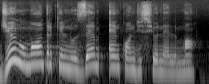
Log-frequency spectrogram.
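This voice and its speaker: Using a plain, everyday voice, a woman speaks at a medium pitch with lively intonation. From Burkina Faso. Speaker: nun. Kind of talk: religious teaching. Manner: formal.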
